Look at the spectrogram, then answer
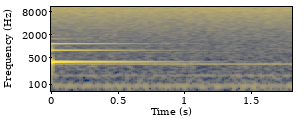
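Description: A single ukulele C string plucked for tuning during a classroom lesson, one clear sustained note ringing alone and slowly fading over about two seconds.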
